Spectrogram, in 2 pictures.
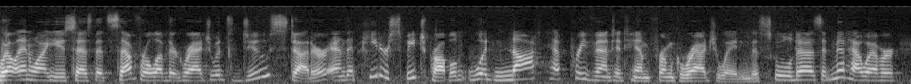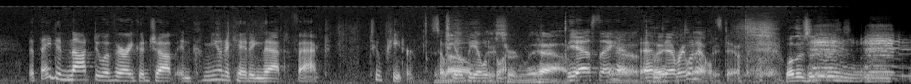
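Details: Adult news reporter; typical speech.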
